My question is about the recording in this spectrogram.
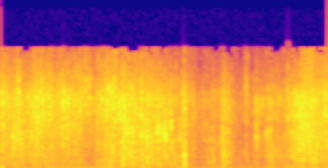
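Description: Dry fallen leaves crunching and rustling underfoot as someone steps through forest leaf litter, dropping off briefly near the end.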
